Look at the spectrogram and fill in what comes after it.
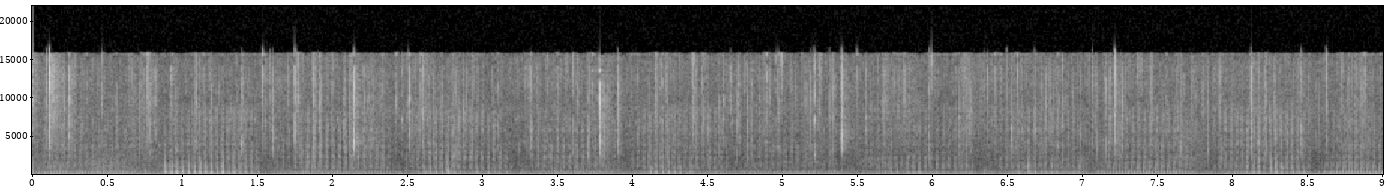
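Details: Domestic cat purring indoors beside a crackling fireplace, a low rumbling purr swelling and fading with each breath, while sharp pops and snaps of burning wood crackle over it.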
